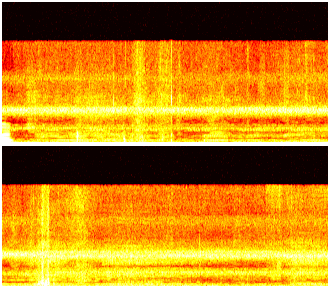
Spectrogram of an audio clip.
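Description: Steady high-pitched chirring of crickets. A few light clicks and one louder knock about three and a half seconds in come from the plastic mating nuc and its frames being handled.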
